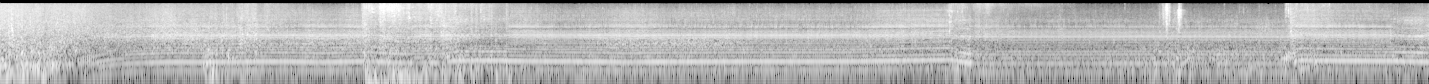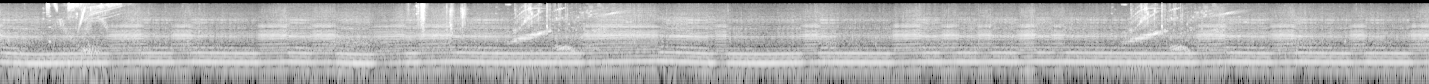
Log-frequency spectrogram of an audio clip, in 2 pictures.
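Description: A motorbike engine hums steadily and revs up and down.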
